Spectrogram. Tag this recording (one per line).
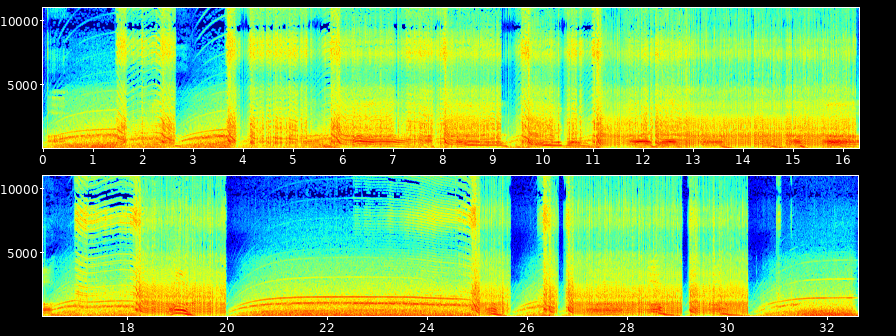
dental
dentist
gargling
pain
teeth
tooth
